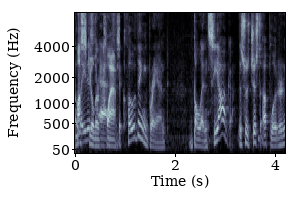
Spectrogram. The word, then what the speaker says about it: Balenciaga: talks about I don't even know how to pronounce this company's name Bella chiaga I guess that's right I don't know yeah Balenciaga okay yeah I'll play cut 58.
